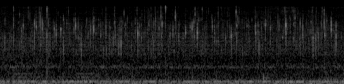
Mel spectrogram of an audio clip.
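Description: Chicken breasts fry in a hot pan over medium-high heat, giving a steady, continuous sizzle with scattered crackling pops, close and fairly loud, with no talking.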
